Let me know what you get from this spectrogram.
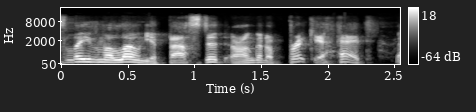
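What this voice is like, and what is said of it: Put-on Australian accent, not convincing. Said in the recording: “let's try and do it in an Australian accent. It's not going to go well.”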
